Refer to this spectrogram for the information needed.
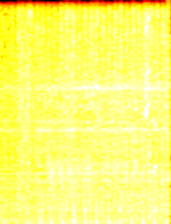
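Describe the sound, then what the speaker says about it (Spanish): A video game helicopter flying off with a cargo load aboard, a close, loud, steady rotor thump chopping rapidly and evenly throughout with no break. "Helicóptero saliendo con un depósito a bordo."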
